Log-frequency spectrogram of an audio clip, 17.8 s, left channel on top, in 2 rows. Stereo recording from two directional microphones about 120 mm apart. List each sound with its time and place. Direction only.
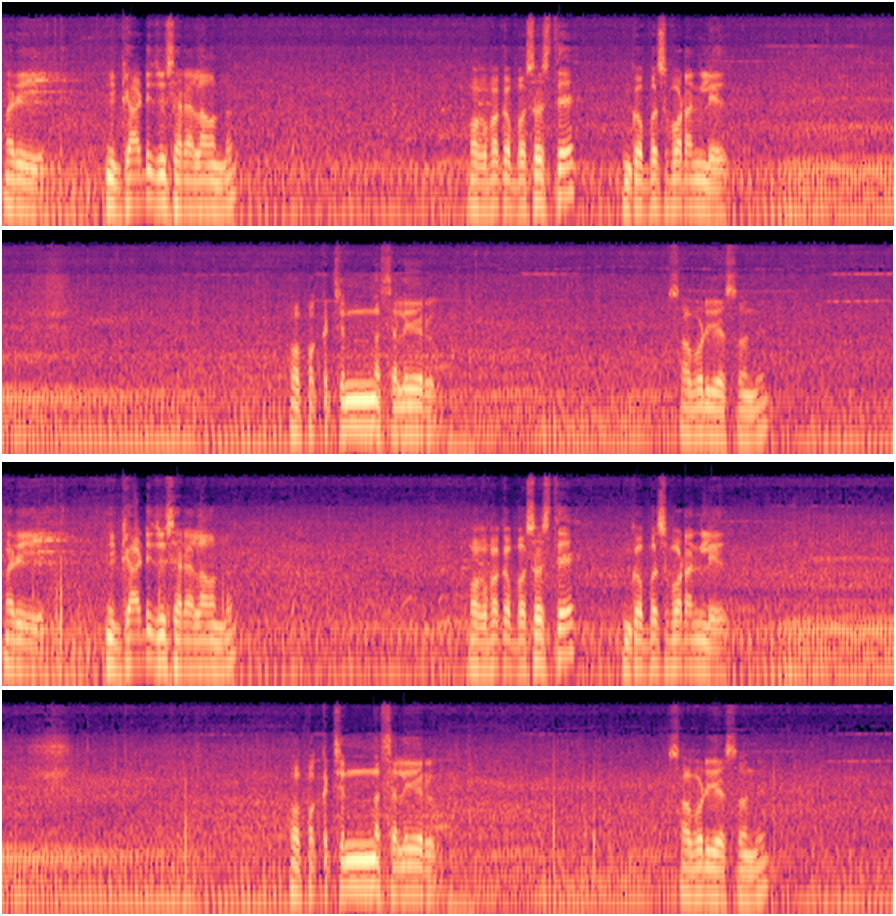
0.0 s speech: 25° left (ahead or behind)
4.7 s speech: 30° left (ahead or behind)
11.8 s speech: 25° left (ahead or behind)
12.2 s speech: 5° right (ahead or behind)
15.5 s speech: 20° left (ahead or behind)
